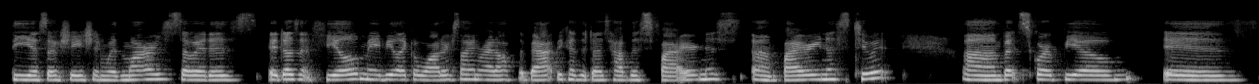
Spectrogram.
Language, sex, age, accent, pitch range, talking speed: English, female, 20-39, American, 205-225 Hz, 155 wpm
